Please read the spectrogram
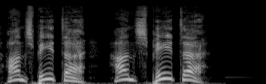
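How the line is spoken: Shout. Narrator (German): schrie er schon wieder

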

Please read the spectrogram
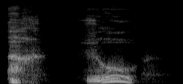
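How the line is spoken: Grumbling. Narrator (German): brummte Tete

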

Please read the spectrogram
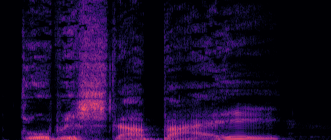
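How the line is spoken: Tyrant's angry shout. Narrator (German): schrie der Tyrann wütend

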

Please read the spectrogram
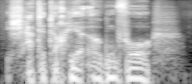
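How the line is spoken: Murmuring. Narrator (German): murmelte Papa

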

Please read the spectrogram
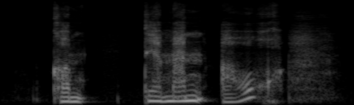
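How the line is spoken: Fearful whisper. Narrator (German): flüsterte Lucia ängstlich

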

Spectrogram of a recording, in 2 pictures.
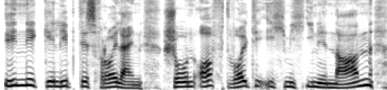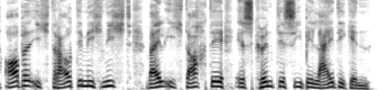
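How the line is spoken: Reading aloud to class. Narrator (German): Er las zuerst laut vor der ganzen Klasse

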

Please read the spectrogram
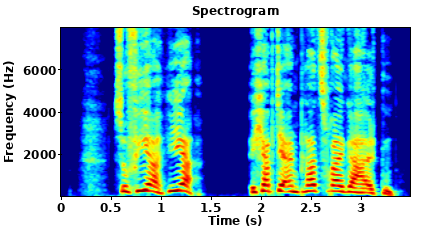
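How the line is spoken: Calling out. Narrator (German): ruft Emil

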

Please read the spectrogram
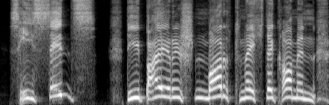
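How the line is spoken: Crowd screaming, angry yet fearful. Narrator (German): schrie alles in wilder Hast, wütend und doch angstvoll

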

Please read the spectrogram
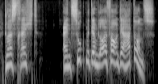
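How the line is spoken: Calling out. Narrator (German): rief Flieger

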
